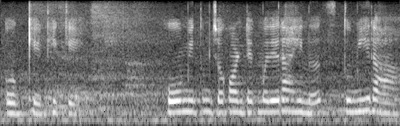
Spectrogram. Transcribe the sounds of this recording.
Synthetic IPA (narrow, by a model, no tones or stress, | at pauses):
okeʈʰiːke | homiːt̪umt͡ɕakɔɳʈek̚ʈməd̪ʱːjeɾaɦinət͡st̪um̤iːɾaɦa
